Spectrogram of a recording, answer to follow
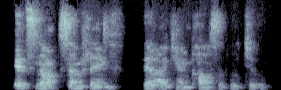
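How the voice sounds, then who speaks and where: Her voice is very deep and low for a woman, somewhat breathy, with fairly even intonation. She speaks at a fairly slow pace. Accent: American. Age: 70s. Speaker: public commenter. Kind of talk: public comment.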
